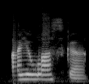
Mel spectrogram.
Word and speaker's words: ayahuasca: ayahuasca ayahuasca okay ayuska ayahuasca one more time ayahuasca all right that's how it's pronounced all right let's talk about it shout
